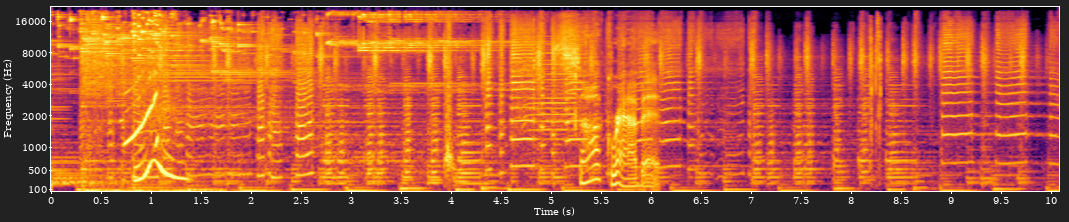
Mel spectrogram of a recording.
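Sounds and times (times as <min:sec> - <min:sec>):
children's cartoon music: 0:00.0 - 0:07.7
sliding-pitch cartoon effect: 0:00.6 - 0:01.9.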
